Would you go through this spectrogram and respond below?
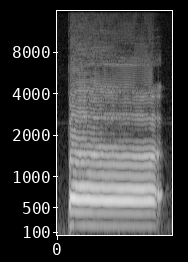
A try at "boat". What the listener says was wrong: All right, try to blend them together. Bow, like that.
